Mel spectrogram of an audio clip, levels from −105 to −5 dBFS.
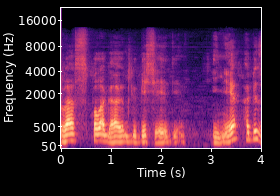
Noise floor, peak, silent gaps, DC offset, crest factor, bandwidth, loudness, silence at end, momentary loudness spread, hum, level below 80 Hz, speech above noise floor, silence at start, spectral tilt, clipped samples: -56 dBFS; 0 dBFS; none; under 0.1%; 18 dB; 13 kHz; -19 LUFS; 0 s; 13 LU; none; -70 dBFS; 37 dB; 0 s; -6 dB/octave; under 0.1%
